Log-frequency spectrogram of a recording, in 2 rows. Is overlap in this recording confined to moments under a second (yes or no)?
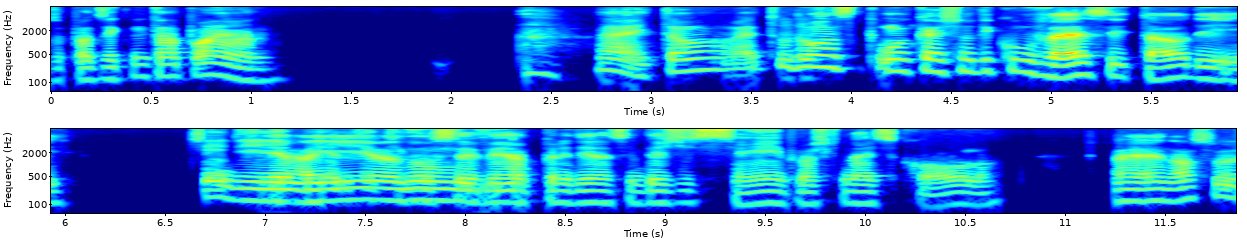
no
